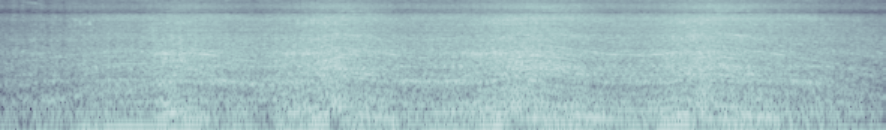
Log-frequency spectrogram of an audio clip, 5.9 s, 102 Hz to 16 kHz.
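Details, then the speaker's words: 1991 Dodge Caravan with transplanted 3.0 engine, first run after 19+ years, burning off fluids, slight exhaust smoke and condensation: engine swells and falls through several smooth revs, slightly hesitant but clean, no knocks or misses. "Little kind of hesitant, but it revs up. All right. What do you think? >> Sounds good so far. >> That sounds really good."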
